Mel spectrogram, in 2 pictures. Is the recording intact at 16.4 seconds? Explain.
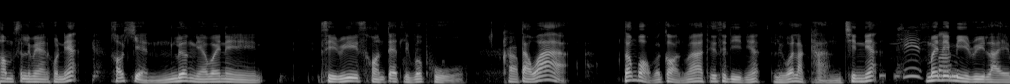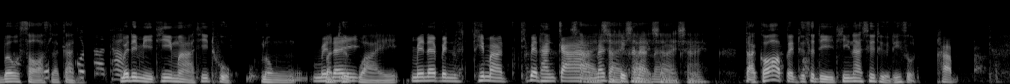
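Yes, the speech at 16.4 seconds is intact, with only the call microphone processing audible in its normal form, content stopping at about 8 kHz and the lowest bass rolled off.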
